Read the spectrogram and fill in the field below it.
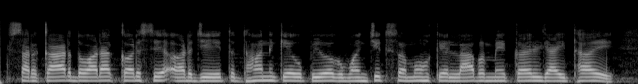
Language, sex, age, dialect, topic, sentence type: Magahi, male, 25-30, Western, banking, statement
